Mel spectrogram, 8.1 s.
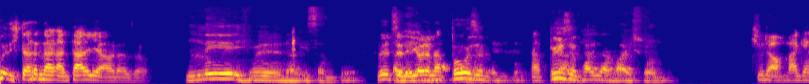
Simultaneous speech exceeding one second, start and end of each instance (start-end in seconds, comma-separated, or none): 3.8-6.0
